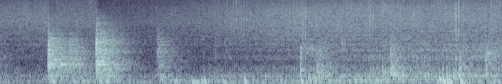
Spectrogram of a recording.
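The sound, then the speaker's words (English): Onions sauteing in oil in a pan give a steady, bright sizzle, broken by a few sharp scrapes and clatters of stirring near the start. “So we're sauteing the onions, and you really want to hear the heat on the onion. You want to hear that they're cooking.”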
